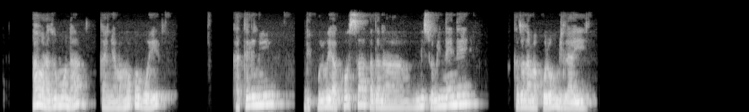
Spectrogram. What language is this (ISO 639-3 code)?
lin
